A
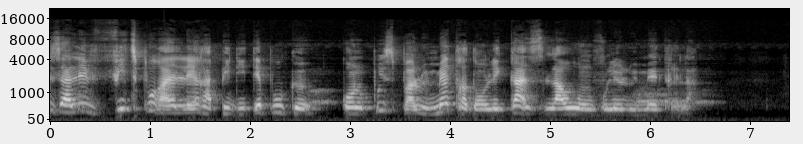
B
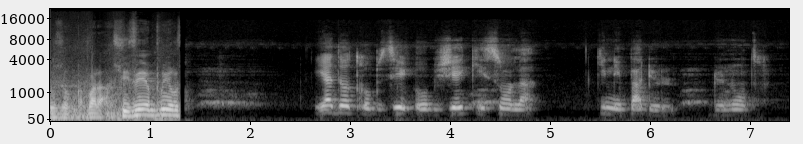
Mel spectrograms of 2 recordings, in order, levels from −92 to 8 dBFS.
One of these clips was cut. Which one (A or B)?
B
